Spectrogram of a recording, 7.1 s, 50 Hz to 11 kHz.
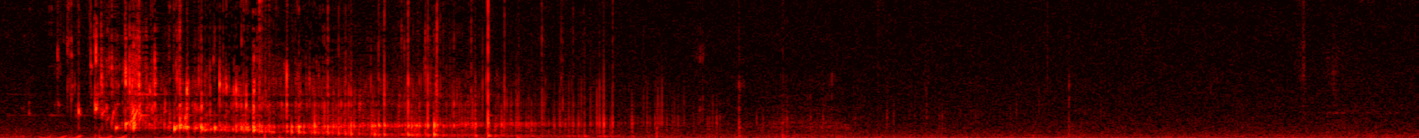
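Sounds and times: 
stout beer pouring into a beer glass: 0.3 - 3.8.

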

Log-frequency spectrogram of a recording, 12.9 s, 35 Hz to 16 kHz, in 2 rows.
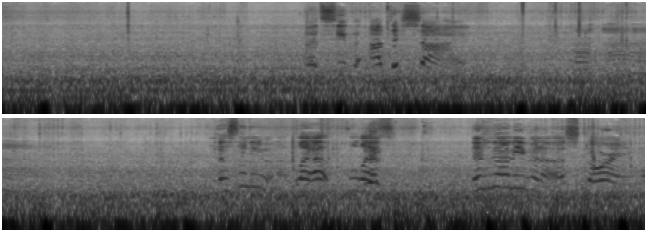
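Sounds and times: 
car moving slowly with road noise heard from inside the cabin: 0.0 - 12.8
speech: 3.2 - 4.7, 11.2 - 12.8.

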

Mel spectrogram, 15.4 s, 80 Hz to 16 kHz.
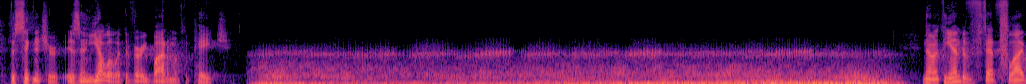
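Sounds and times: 
speech: 0.2 - 4.1, 13.8 - 15.3
dense chorus of frogs trilling and croaking: 3.7 - 13.4
deep steady rumble: 3.7 - 13.7.

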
